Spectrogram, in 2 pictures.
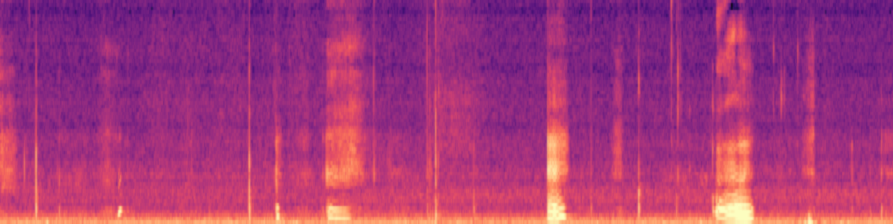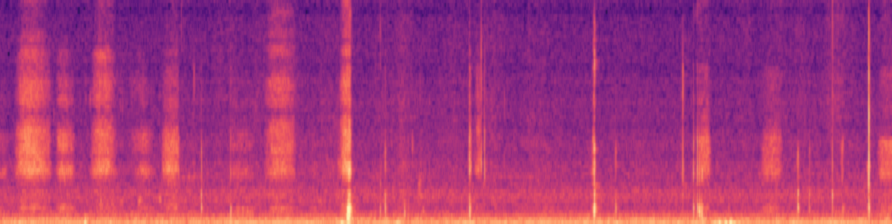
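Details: Infant hiccups: a few short, abrupt voiced catches in a quiet room with a low hum.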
